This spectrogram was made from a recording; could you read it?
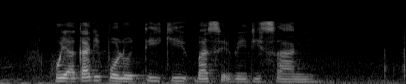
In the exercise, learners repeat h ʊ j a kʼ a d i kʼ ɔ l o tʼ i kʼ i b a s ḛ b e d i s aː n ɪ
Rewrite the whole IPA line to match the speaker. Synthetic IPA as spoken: h ʊ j a kʼ a d i pʼ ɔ l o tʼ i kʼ i b a s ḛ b e d i s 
